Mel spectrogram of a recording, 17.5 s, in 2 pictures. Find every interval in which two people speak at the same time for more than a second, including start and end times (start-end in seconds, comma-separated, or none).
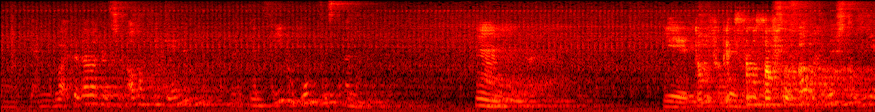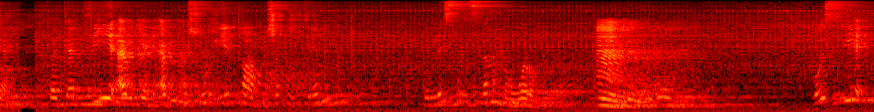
6.8-8.1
